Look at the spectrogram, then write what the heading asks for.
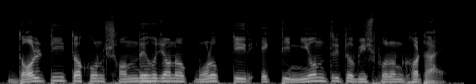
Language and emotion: Bengali, neutral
